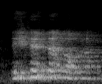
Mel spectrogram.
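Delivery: laughing. Real, not acted. Pilates teacher laughs about cutting out sugar, laughing. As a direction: say it slowly while laughing. Laughs while cueing the breath.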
